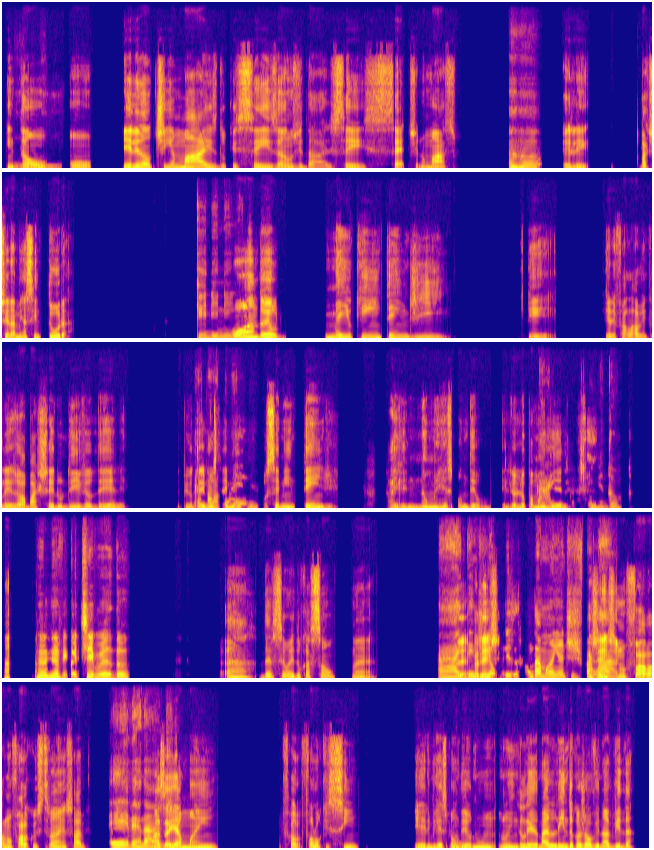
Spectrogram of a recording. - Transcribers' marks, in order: tapping; chuckle
- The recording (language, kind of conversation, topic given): Portuguese, podcast, Como a língua atrapalhou ou ajudou você quando se perdeu?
